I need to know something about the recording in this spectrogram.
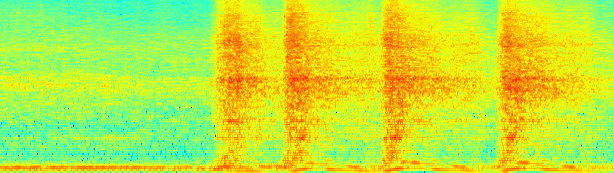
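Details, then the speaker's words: Motorcycle carburetors just synchronized with a Digisync tool, throttle valve screws adjusted and vacuum ports plugged; smooth, even idle between four quick throttle blips that return cleanly, carbs balanced, idling much better than before. "I don't know if you guys can tell or not, but it idles a lot better than it did."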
